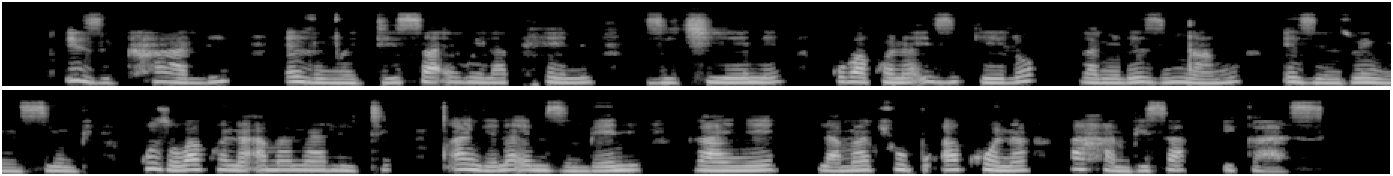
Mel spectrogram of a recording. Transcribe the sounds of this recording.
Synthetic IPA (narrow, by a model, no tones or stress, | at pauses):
izikʰalieziŋ͡ǀed̥ʱisaʔɛɣwɛlapʰeni | zit͡ʃʼijɛnɛ | ɣuβakʰɔnaʔiziɡ̥ʱɛlɔ | ɣaɲɛleziŋ͡ǀʱamu | ezɛnd͡zʱwɛŋent͡sʼiːmbʱi̥ | ɣuzɔβakʰɔna̰ʔamanalitʰi | aŋɛnaem̩zimbʱeni | ɣaɲɛ | lamat͡ʃʰʼub̥ʱuʔakʰɔnaː | hambʱisa | iɡ̥ʱaːsi̥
